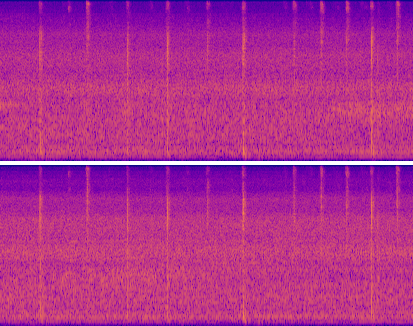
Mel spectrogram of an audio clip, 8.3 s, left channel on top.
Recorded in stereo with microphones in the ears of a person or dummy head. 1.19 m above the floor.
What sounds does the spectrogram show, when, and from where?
0.8 s scissors: centre (ahead or behind), 1.2 m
